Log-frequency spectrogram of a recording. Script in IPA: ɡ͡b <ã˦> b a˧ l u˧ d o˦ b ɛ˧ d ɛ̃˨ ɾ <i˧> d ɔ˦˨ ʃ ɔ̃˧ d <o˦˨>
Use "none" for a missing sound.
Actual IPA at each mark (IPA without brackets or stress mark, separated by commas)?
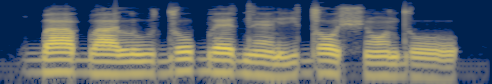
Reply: a˦, i˨˦, o˨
